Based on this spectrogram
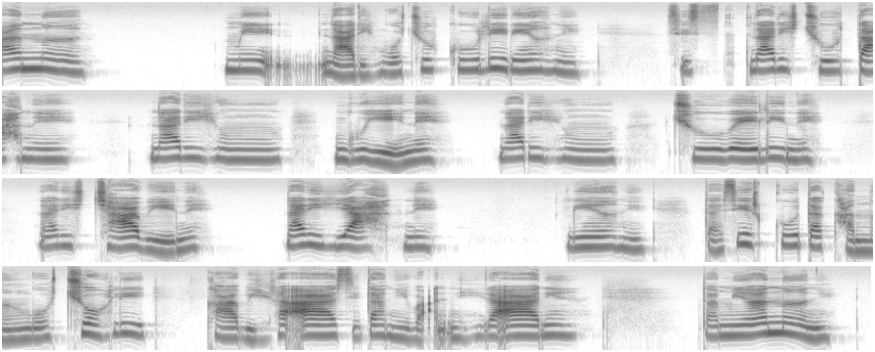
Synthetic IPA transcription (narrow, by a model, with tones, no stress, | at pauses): a˦nã˦˧˦ | mĩ˦nã˨ɾi˨ŋɡo˧t͡ʃu˦ku˦li˦ɾĩ˦ã˦nĩ˧ | si˧ | nã˦ɾi˧t͡ʃu˧t̪a˧nẽ˧ | nã˦ɾi˧ũ˧ | ŋɡʷiː˨nẽ˧ | nã˦ɾi˧ũ˧ | t͡ʃu˧βe˧li˦nẽ˧ | nã˦ɾi˧t͡ʃa˧βi˨nẽ˧ | nã˦ɾi˧ja˧nẽ˧ | ɾĩ˧˦ã˦nĩ˧ | t̪a˨si˦ɾku˦t̪a˧kʰa˨nã˨ŋɡo˧t͡ʃo˧li˦ | kʰa˧βi˨ɾa̰˦ʔa˧si˧t̪a˦nĩ˧βa̰˨nĩ˧˨ɾa̰˦ʔa˦ɾĩ˦ã˦˧nĩ˧ | t̪a˧mĩ˧ã˦nã˦˧˨nĩ˧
